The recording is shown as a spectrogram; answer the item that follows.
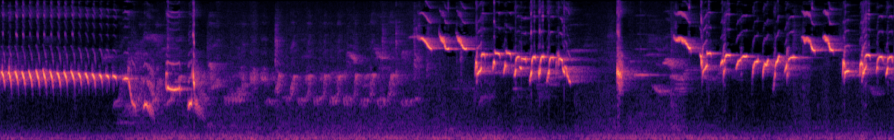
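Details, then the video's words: White-rumped shama song intended to provoke: a rapid trill, a few harsh notes, soft chattering, then loud stepped phrases that drop in pitch and are repeated several times, briskly and unevenly. "AWAS MURAI BATU MU IKUT EMOSI"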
